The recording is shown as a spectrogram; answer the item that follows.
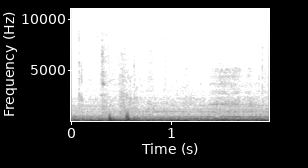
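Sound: car driving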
